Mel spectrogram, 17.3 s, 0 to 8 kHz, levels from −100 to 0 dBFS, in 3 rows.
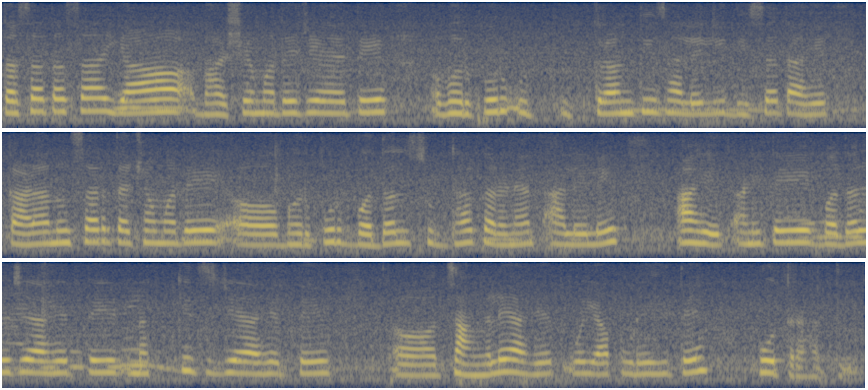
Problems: constant background noise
